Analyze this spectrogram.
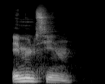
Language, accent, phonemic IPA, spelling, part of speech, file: French, France, /e.myl.sin/, émulsine, noun, LL-Q150 (fra)-émulsine.wav
- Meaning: emulsin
